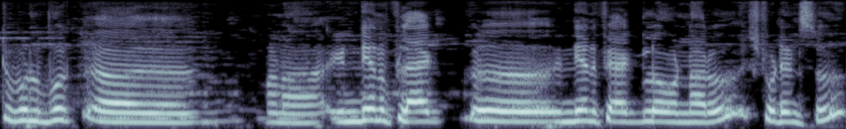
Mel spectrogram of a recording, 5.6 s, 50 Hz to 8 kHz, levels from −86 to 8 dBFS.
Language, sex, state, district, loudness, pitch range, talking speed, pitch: Telugu, male, Andhra Pradesh, Visakhapatnam, -12 LUFS, 215-250 Hz, 125 wpm, 230 Hz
